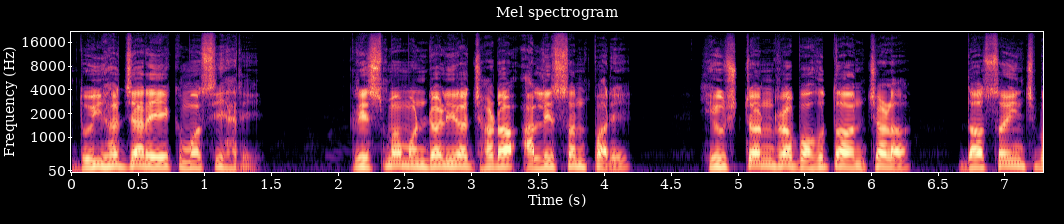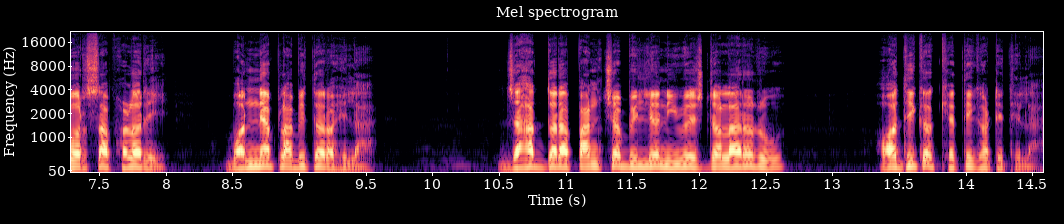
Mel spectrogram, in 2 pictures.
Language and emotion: Odia, neutral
